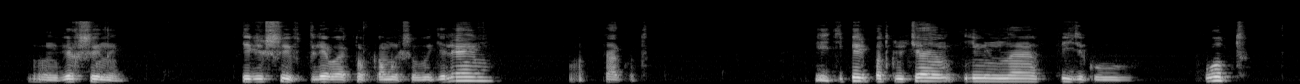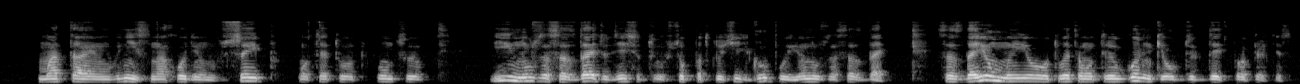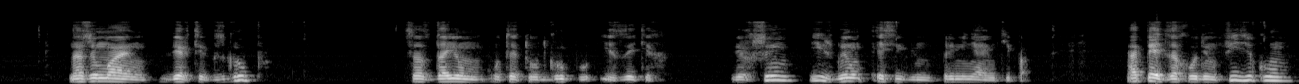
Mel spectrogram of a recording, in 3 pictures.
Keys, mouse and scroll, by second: 1.7 shift+click, 10.6 click, 11.9 click, 12.8-13.2 scroll down 3, 14.8 scroll down 12, 16.1 click, 25.1 click, 28.9 click, 35.3 click, 38.5 click.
